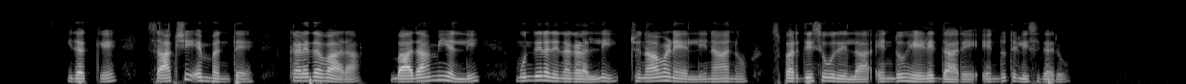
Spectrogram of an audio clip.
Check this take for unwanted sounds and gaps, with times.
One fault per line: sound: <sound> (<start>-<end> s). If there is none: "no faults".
no faults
